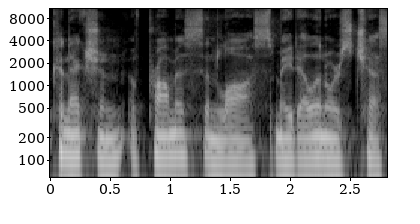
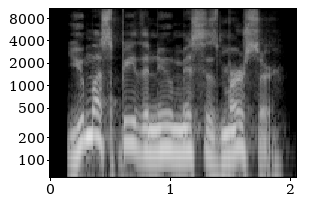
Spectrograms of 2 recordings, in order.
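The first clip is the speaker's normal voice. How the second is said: higher, pointed address without pleasantries; brusque greeting; 5 semitones higher, 4 dB louder than usual. A narrator's reading. Uncle confronting the new wife, brusque. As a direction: skip the niceties and confront her. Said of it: "he said, not bothering with pleasantries".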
